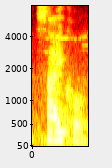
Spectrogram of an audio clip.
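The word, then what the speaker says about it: psycho: এর উচ্চারণ হবে না তাহলে আমি যদি পি এর উচ্চারণ না হয় তাহলে এখানে দেখো এটার উচ্চারণ কি বলতো সাইখো কি সাইখো এরপরে এইটা দেখো এটা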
